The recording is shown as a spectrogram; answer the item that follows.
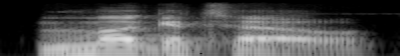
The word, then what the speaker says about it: Mugato: My favorite pronunciation from the episodes was Mugato.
